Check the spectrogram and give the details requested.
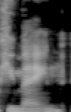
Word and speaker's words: humane: In this case, either human with stress on the first syllable or humane with stress on the second.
